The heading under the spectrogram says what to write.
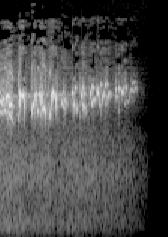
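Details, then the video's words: Singing European robin gives a rapid twittering phrase of high, thin notes that run together, tumbling slightly lower and fading out after nearly two seconds, followed by silence. "CANTO DEL PETTIROSSO. (ERITHACUS RUBECULA)"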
